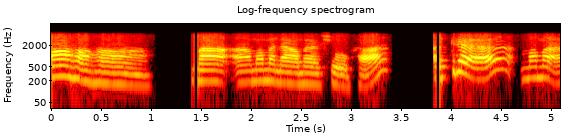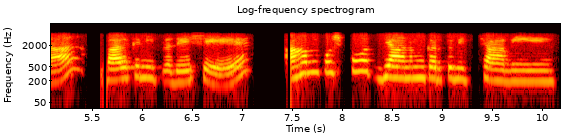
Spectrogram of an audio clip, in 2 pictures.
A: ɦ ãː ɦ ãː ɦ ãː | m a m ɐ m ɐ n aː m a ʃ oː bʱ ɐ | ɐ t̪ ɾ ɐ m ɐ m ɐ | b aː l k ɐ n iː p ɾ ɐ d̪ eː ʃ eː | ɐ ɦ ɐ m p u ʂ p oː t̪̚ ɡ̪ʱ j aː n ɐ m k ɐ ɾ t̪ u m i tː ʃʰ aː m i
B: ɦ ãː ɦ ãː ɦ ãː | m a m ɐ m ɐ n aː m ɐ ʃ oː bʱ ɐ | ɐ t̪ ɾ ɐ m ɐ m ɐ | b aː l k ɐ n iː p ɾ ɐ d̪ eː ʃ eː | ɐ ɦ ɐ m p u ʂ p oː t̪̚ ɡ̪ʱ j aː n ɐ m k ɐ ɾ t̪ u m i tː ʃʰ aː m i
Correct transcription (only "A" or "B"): B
